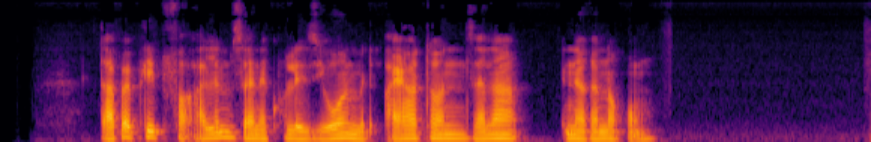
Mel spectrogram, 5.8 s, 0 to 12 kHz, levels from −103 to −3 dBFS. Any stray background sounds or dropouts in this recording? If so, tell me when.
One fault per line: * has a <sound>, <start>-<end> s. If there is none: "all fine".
all fine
